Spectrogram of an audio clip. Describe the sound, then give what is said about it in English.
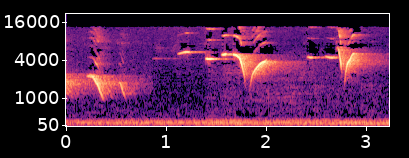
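A bird in the forest mimics a camera shutter: a few sharp, downward-sweeping chirps and clipped squawks, spaced apart, over a low steady rumble. “He also, in his attempt to outsing his rivals, incorporates other sounds that he hears in the forest. That was a camera shutter.”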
